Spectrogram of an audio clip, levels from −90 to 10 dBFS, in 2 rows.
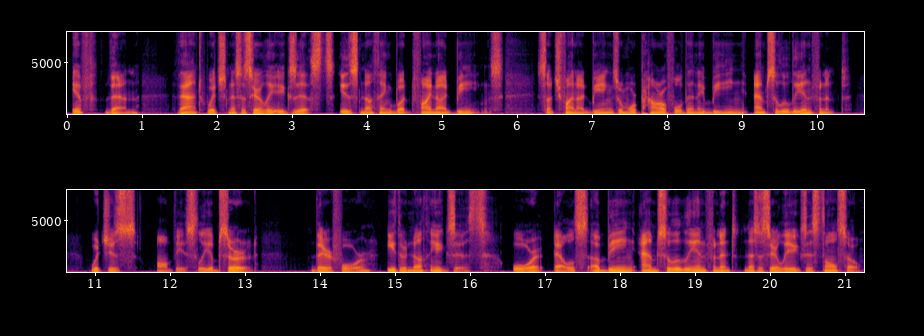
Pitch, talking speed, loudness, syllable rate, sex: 105 Hz, 110 wpm, -20 LUFS, 4.6 syllables/s, male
